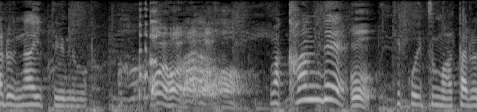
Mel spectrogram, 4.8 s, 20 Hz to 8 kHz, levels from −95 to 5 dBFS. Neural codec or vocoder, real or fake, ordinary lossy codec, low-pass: codec, 16 kHz, 8 kbps, FreqCodec, larger model; fake; none; none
